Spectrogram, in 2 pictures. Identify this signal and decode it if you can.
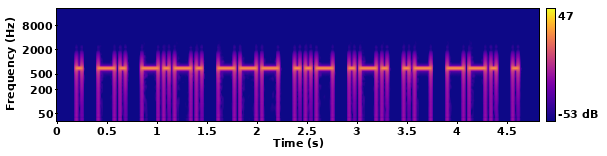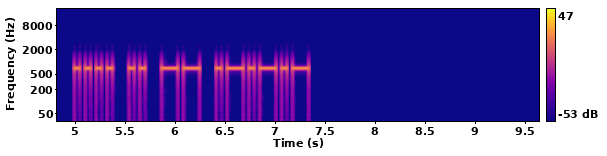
Morse code, heard as a keyed tone, about 22 wpm, 700 Hz. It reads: ENCOURAGE HIM.
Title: Sentences from Top 1400 Words 22wpm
